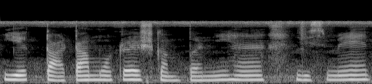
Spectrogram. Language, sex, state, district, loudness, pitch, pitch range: Hindi, female, Odisha, Sambalpur, -16 LUFS, 210 Hz, 200-215 Hz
